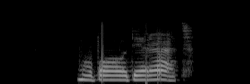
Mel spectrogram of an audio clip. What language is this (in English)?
Persian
